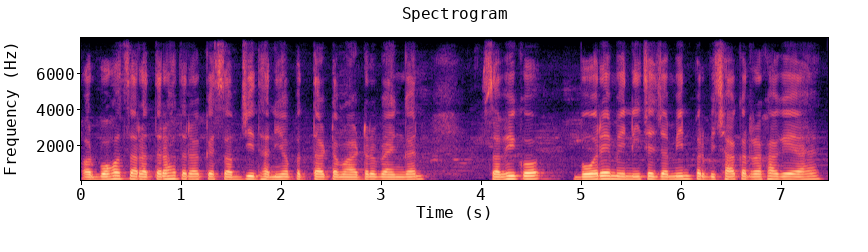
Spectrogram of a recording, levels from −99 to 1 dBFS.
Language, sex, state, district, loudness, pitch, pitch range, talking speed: Hindi, male, Jharkhand, Ranchi, -16 LUFS, 150 Hz, 145-160 Hz, 170 wpm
